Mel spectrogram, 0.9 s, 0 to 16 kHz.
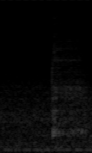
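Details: Adult with ongoing voice problems and uncontrollable coughing at day 36: a single short, dull cough or throat-clearing burst in a quiet room.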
